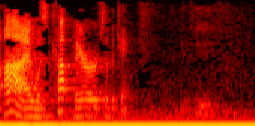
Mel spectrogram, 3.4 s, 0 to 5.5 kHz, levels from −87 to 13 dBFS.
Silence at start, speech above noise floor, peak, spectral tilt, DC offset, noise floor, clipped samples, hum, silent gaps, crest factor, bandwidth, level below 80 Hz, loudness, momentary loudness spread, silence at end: 0 s; 25 dB; -6 dBFS; -5 dB/octave; 4%; -54 dBFS; under 0.1%; none; none; 22 dB; 5.4 kHz; -56 dBFS; -27 LUFS; 29 LU; 0.25 s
